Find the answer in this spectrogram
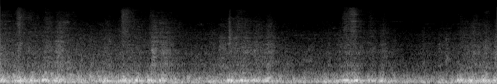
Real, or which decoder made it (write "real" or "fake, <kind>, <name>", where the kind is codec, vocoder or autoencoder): fake, vocoder, BigVGAN v2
